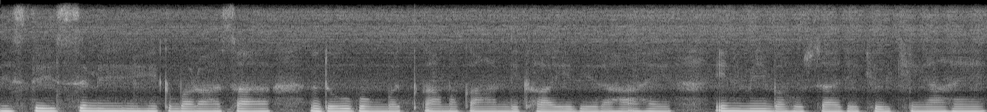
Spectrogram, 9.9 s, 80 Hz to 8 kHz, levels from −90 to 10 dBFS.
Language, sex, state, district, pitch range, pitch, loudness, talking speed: Hindi, female, Chhattisgarh, Korba, 160-175 Hz, 165 Hz, -17 LUFS, 115 wpm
